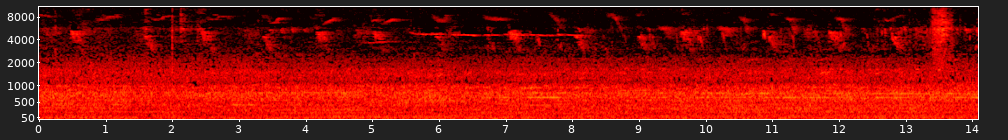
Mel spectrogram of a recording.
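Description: Songbirds chirping outdoors, many short falling notes in quick succession, over a steady low noise that is louder than the birds.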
